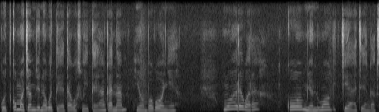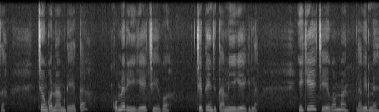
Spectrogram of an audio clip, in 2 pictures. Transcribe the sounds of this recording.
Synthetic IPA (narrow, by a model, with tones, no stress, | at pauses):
ko˨tko˦mɔ˨t͡ʃɔ˦md͡ʒi˦˨nɔ˨˦ko˦tɛ˨ta˦kɔ˨swe˨i˨ta˨ja˦ŋka˨na˦mjɔ˨mbɔ˦kɔ˦ɲɛ˨˦ | ŋwɔ˦ɾɛ˦kɔ˨ɾa˦ | ko˦mɲɔ˨ndwɔ˦k̬i˦t͡ʃe˨a˨t͡ʃɛ˨ŋɡa˨psa˦ | t͡ʃe˦ŋɡo˨na˦mdɛ˨ta˦ | ko˦me˦ɾi˨i˨ke˦t͡ʃe˨kɔ˦ | t͡ʃe˦te˦ɲd͡ʒi˨ta˨mi˦ke˦˨ki˨la˨ | i˦ke˦t͡ʃe˨kɔ˦ma˦˨nla˨kɪ˦tnɛ˨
